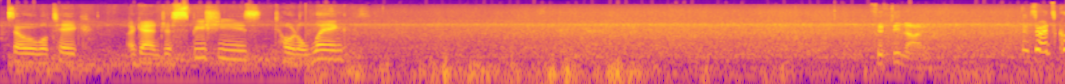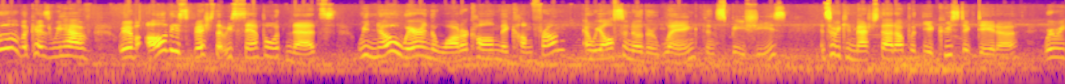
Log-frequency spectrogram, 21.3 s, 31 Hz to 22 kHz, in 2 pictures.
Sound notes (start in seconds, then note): 3.0 water splashing; 4.5 wind blowing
